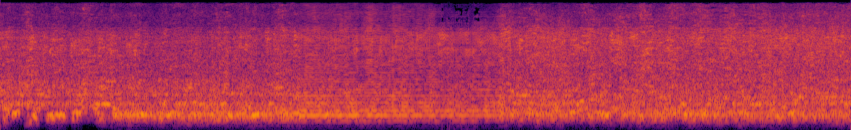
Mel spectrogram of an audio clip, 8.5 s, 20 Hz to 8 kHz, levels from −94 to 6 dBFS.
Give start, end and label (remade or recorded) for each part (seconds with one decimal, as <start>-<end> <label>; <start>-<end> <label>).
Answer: 0.0-3.0 recorded; 3.0-5.0 remade; 5.0-8.5 recorded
